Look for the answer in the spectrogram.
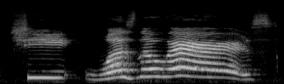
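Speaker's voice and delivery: "was the worst" stretched very slowly and loudly; exasperated, drawn-out verdict; drawn-out emphasis. Real, not acted. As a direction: drag out WORST with loud disdain. Emphatic exasperated rant on character.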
